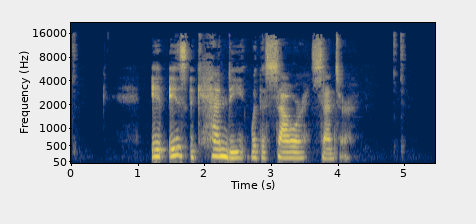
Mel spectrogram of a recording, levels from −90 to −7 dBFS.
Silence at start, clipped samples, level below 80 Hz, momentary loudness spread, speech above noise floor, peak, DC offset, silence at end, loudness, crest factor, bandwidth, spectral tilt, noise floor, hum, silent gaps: 0.05 s; under 0.1%; -56 dBFS; 15 LU; 53 dB; -2 dBFS; under 0.1%; 0.5 s; -18 LUFS; 20 dB; 16.5 kHz; -3.5 dB/octave; -72 dBFS; none; none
